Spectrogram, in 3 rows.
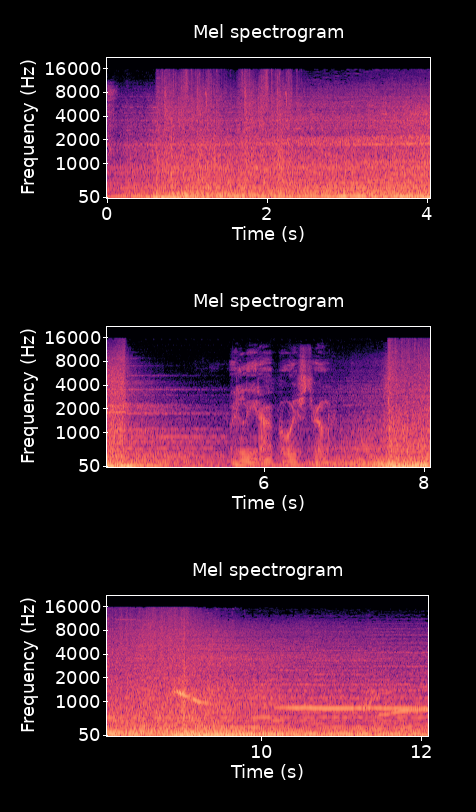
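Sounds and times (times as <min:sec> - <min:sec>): tense music: 0:00.0 - 0:12.0.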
